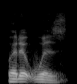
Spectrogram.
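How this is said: The word but is light and reduced. "he's he's just using it in a very minimal way"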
